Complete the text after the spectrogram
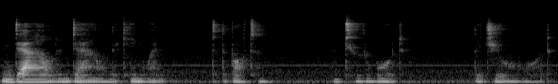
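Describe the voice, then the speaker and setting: A woman's voice: rumbling low, very animated, moderate pace, gravelly, darkish tone, echoey room, a little hiss or hum. A woman telling a children's story in a dramatic, theatrical way, repeating words for suspense.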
